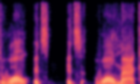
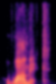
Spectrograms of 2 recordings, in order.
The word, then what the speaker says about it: Wommack: Yeah, and then same with like Womack, who they announced today, is it's Womack, how it's spelled Wommack, but it clearly says it's Womack.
